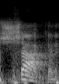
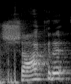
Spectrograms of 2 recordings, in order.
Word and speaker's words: chácara: único fonema por exemplo Chácara Chácara é se escreve com ch Porém na hora que você pronuncia ela tem um som do X chácara né já pessoas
